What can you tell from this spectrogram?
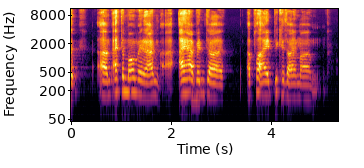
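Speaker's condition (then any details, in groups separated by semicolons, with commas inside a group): Spastic quadriplegic cerebral palsy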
